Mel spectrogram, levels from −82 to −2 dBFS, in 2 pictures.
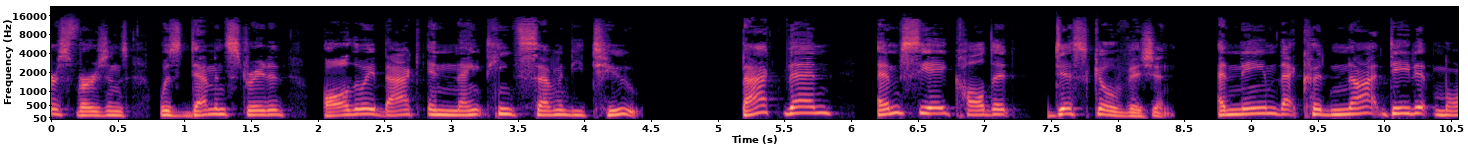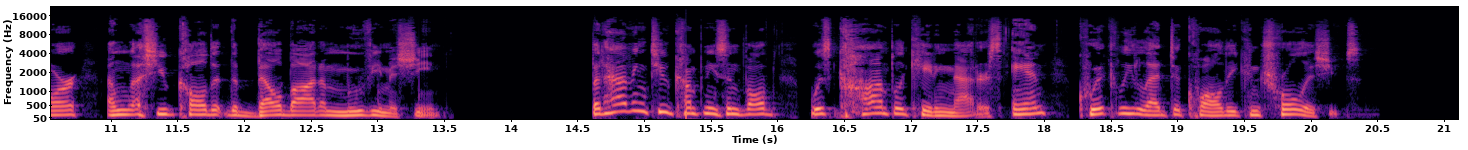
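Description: Tiny skips at 3.36 to 3.38, 9.33, 13.31 and 15.31 s come from overlap between stream segments: overlapping 2-second segment time stamps trimmed away real audio.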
